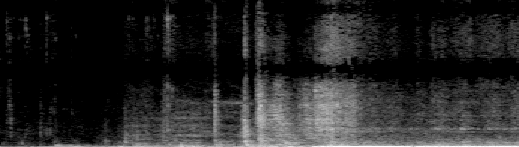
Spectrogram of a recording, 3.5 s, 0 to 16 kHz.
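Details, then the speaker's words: 1951 Chevrolet 3100 truck, 350 V8 with headers and dual Flowmaster-style exhaust, 350 automatic: starter whirrs briefly, catches cleanly and settles into a deep, even burble; sounds good, no funny noises, runs cool. "Take a look under the hood, just basic little 350 motor. Sounds good, no funny noises, runs good, runs cool."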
